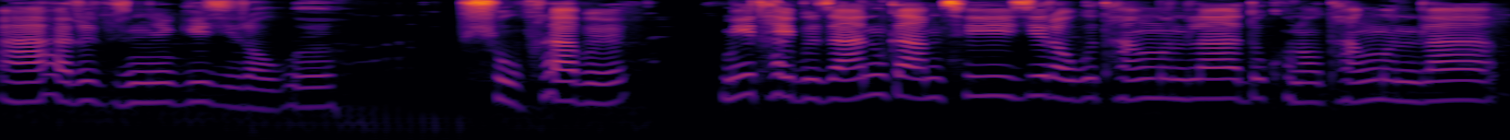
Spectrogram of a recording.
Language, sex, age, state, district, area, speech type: Bodo, female, 60+, Assam, Kokrajhar, rural, spontaneous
